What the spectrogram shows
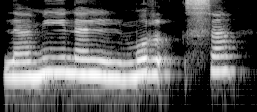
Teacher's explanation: سین میں سیٹی پائی جائے گی ، سین زبر سا پیچھے سے ملا کر پڑھیں لمین المرسا،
